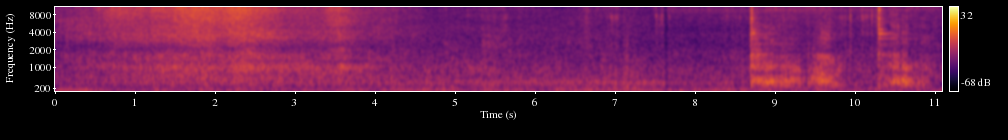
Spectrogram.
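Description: Okra frying in hot oil in a pan: a strong hiss and sizzle that swells early, then settles and fades, followed by a few clinks of a utensil against the pan near the end.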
